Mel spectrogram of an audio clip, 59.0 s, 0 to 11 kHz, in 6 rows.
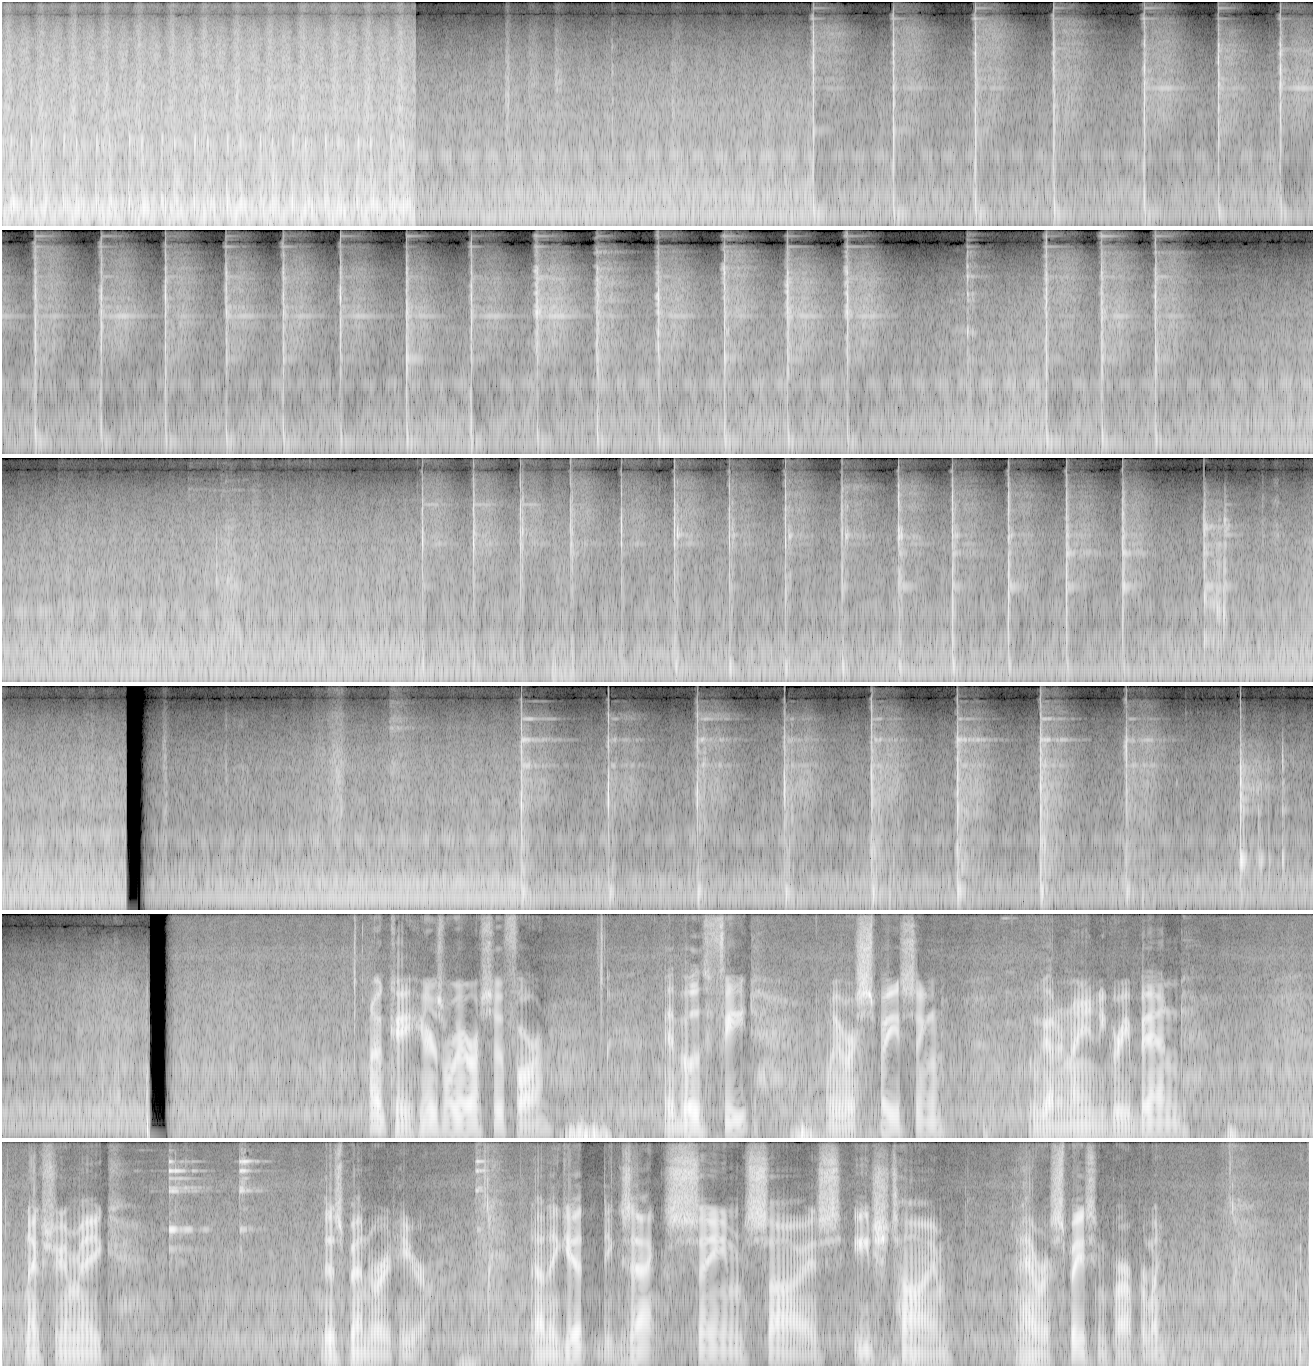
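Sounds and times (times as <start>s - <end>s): steady low hum: 0.0s - 58.9s
hammer ringing on anvil: 6.1s - 18.7s, 22.8s - 29.0s, 33.4s - 38.3s, 50.4s - 51.3s.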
